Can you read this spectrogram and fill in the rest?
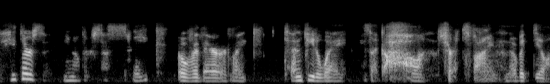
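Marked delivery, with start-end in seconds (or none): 0.0-3.5 whispered, lower and slower. Hiding in the bushes, the speaker retells whispering to the guide: retelling a whisper. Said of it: "I whisper to the guide".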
